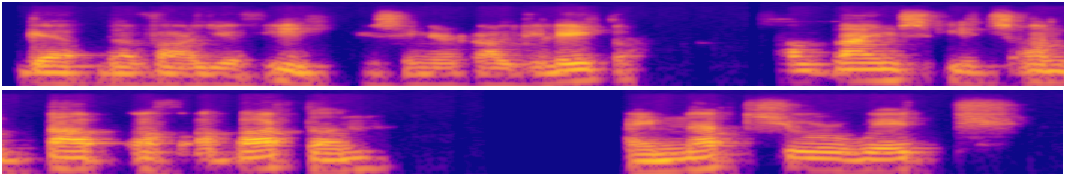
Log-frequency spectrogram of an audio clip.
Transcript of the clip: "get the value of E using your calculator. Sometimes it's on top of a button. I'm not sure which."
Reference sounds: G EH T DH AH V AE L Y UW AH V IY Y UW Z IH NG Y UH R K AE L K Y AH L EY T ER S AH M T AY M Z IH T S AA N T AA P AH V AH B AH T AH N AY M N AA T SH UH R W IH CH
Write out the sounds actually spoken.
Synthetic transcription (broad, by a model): G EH T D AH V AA L Y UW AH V IY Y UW S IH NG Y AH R K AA L K Y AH L EY T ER S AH M T AY M S IH T S AA N T AA P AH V AH B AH T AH N AY M N AA T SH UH R W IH CH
